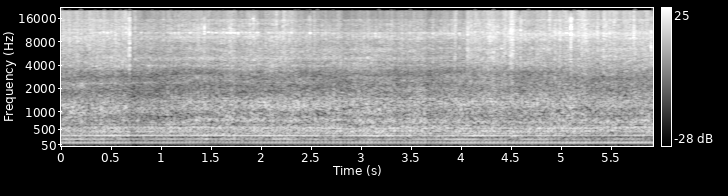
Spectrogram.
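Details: New Lowe's M230 163cc self-propelled lawnmower cutting tall grass in mulching mode at next-to-highest deck setting (about 3.5–4 inches): smooth, steady drone holding firm while cutting, no misses or surging; running healthy.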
